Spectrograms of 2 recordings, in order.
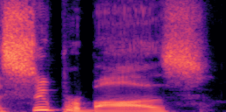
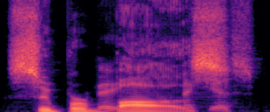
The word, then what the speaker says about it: Superbas: down below it's 2-0 b-a-s super boss superb as superbas maybe oh but even still one word okay superbas I don't know I always hear pronounced super boss but Superbus sounds more logical the 2-0 right there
